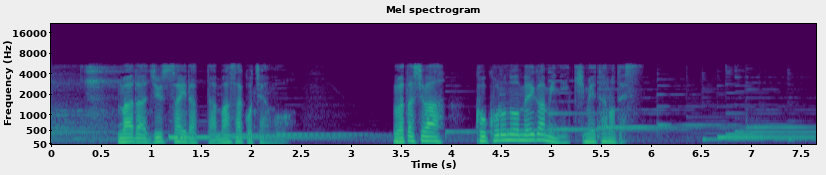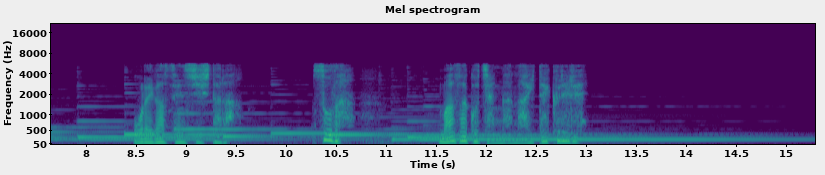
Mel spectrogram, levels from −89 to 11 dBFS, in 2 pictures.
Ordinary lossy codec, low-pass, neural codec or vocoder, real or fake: none; 5.4 kHz; none; real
